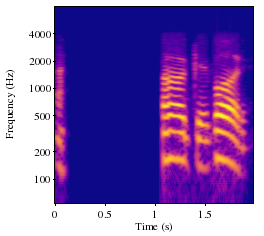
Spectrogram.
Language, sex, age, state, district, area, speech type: Goan Konkani, male, 45-60, Goa, Bardez, rural, conversation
